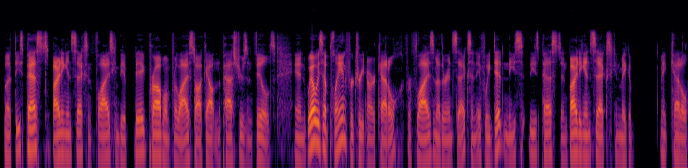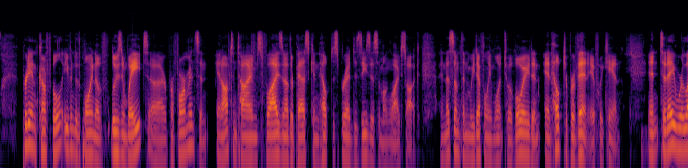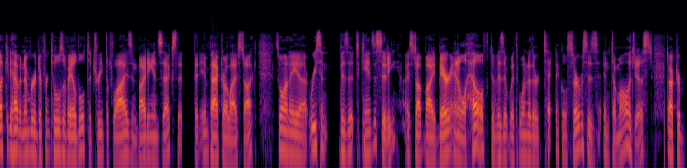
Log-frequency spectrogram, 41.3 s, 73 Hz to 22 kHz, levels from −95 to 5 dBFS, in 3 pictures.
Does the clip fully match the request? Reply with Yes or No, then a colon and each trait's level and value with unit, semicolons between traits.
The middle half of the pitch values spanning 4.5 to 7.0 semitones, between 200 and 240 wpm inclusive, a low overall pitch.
No: average, 3.3 semitones; fast, 205 wpm; low, 115 Hz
